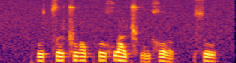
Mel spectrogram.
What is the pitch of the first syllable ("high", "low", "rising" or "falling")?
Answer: rising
